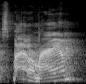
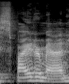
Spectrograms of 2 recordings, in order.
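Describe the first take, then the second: First: It is said in a Southern accent. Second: It is said in a standard accent.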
